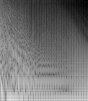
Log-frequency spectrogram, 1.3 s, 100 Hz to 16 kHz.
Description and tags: HardcoreKick Seq01 12
A distorted hardcore kick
